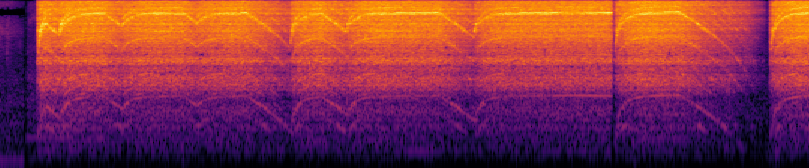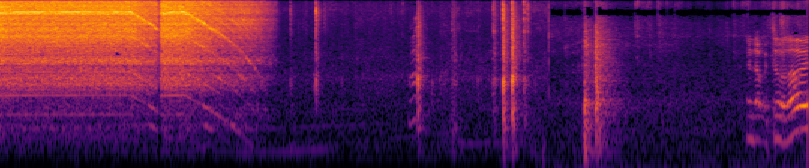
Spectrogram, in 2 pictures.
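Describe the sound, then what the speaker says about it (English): Power sander working small wooden pieces for a river sluice header box: loud continuous whine in long bursts with a brief stop, then it cuts out, followed by quieter handling knocks and clatter. "So I'm just going to sand them back so they fit in there nicely now."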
